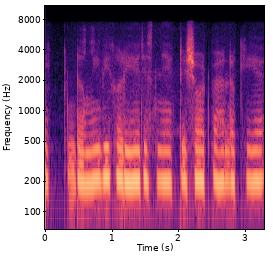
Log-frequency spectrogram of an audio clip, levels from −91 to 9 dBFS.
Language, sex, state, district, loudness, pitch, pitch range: Hindi, female, Uttar Pradesh, Hamirpur, -13 LUFS, 200 Hz, 200-210 Hz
